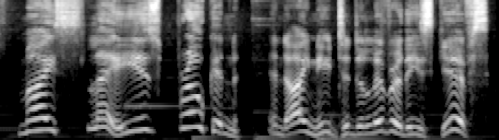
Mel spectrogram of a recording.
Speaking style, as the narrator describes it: I exclaimed

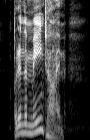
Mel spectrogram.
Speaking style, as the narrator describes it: the Commandant snapped angrily

